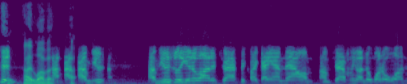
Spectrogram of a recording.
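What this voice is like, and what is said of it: Brooklyn accent. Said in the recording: “That's not a Scottsdale accent you're giving us here... No, I'm, I'm from Brooklyn... I love that accent”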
